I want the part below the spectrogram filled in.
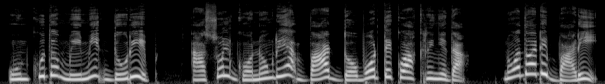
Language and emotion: Santali, disgusted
